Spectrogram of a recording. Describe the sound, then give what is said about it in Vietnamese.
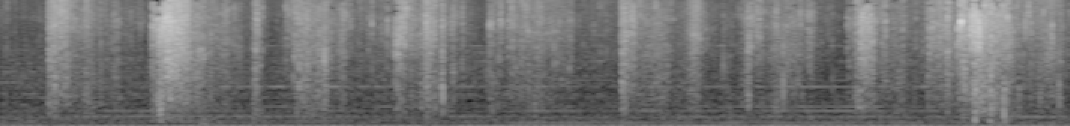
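Footsteps outside: a few soft, irregular steps with a louder thud near the start and another near the end, over a faint, steady hum. “tiếng bước chân ở bên ngoài vang lên, giống như là có ai đó đang từ từ đi vào đây tìm đến bà ta vậy.”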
